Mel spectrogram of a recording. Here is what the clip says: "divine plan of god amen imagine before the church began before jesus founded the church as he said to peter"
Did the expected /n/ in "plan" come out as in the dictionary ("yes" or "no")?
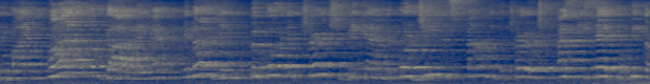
no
